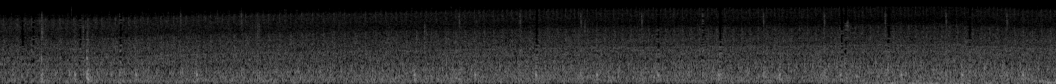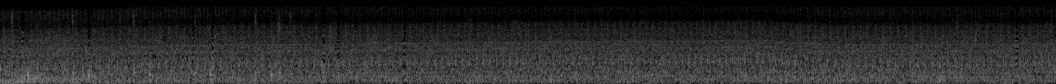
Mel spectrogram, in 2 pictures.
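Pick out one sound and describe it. Windshield wipers sweep back and forth.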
